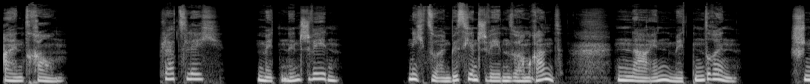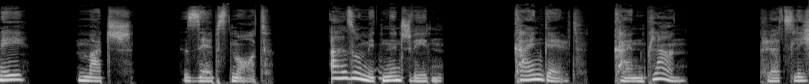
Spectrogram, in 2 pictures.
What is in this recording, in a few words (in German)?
Schauspiel, Dynamisch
